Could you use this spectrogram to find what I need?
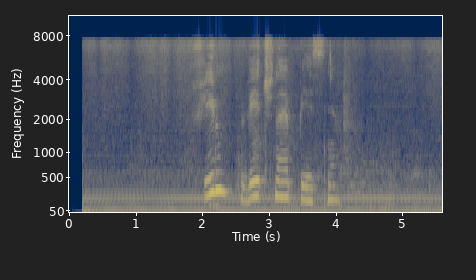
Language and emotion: Russian, neutral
